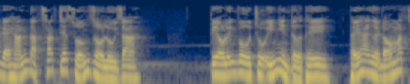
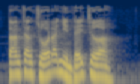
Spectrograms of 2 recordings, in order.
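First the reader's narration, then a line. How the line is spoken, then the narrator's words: Cold question. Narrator (Vietnamese): Bộ Thiên Tinh lạnh lùng hỏi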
